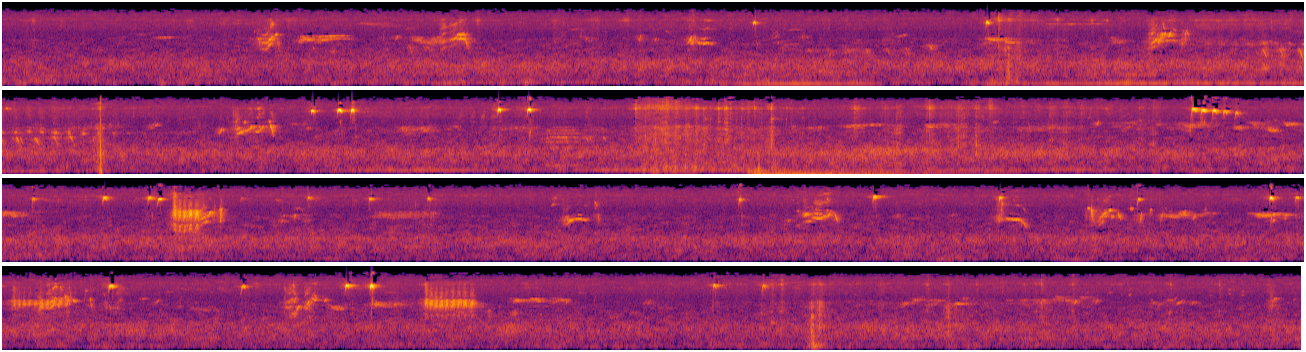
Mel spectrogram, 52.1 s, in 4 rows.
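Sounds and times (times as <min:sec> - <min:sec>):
brief knock: 0:20.5 - 0:23.3.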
